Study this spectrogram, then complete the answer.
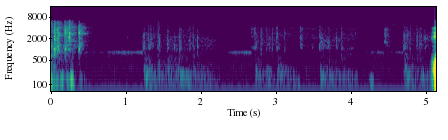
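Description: Someone types on a computer keyboard while working in MS Word, making soft, quiet bursts of keystrokes separated by short pauses, with a louder clack at the start and end.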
